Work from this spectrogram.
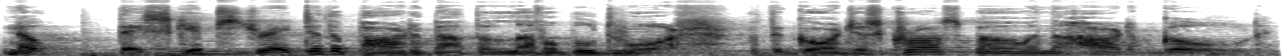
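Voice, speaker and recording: Deep, roguish dwarf storyteller. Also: male voice, big pitch swings, normal speed. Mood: playful boasting. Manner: wry, theatrical storytelling delivery. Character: roguish male dwarf storyteller, cocky, playful, fond of exaggeration. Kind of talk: video game voice acting. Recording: reverberant voice with loud music behind.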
